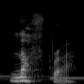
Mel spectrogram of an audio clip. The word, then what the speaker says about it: Loughborough: This one is famously difficult to pronounce. Can you guess? It sounds like Loughborough, Loughborough, or Loughborough, Loughborough.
